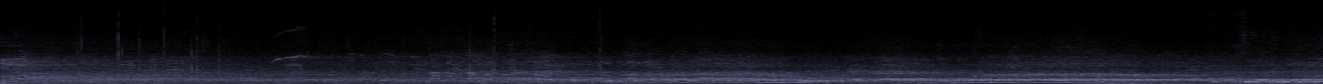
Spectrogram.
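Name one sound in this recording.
A stadium crowd chants and sings throughout, echoing in the open air.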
